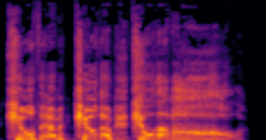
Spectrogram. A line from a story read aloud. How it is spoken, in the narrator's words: the maiden just shrieks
